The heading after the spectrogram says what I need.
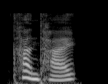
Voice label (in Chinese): "看台", Chinese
